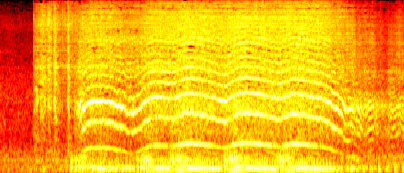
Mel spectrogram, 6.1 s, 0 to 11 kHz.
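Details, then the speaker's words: Motorcycle with about 100,000 km (odometer 91,270 km), nearly 10 years old, engine never repaired: wailing whine rising and falling with revs; owner suspects failed gear in the tachometer head, engine seems fine. "初步判断呢，应该是这里面的这个表头里面这个齿轮坏掉了的这个声音。"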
